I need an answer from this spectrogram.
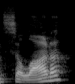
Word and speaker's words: Solana: Now we have a pending sell signal again on Solana.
